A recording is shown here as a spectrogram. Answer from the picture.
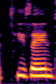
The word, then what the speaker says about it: tisane: And like a tisane. Is it a tisane? Tisane? I don't know how to pronounce it. Tisane. – Yep.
